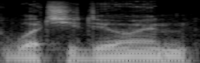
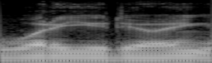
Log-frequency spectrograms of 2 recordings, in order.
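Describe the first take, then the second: First: The word 'are' is dropped. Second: Every word is said, including 'are'. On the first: "it's what you doing" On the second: "instead of"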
